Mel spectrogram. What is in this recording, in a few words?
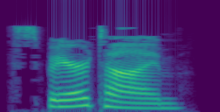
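"spare time", British English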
